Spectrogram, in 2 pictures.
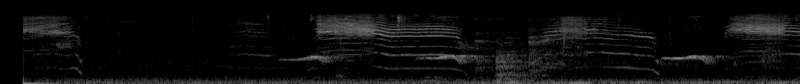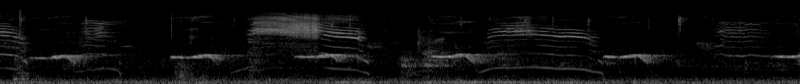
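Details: Sri Lankan mother cat and her son meowing outdoors, a steady exchange of drawn-out, bending meows, some high and wavering, others lower and shorter, repeated every second or two over a soft rumbling background.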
